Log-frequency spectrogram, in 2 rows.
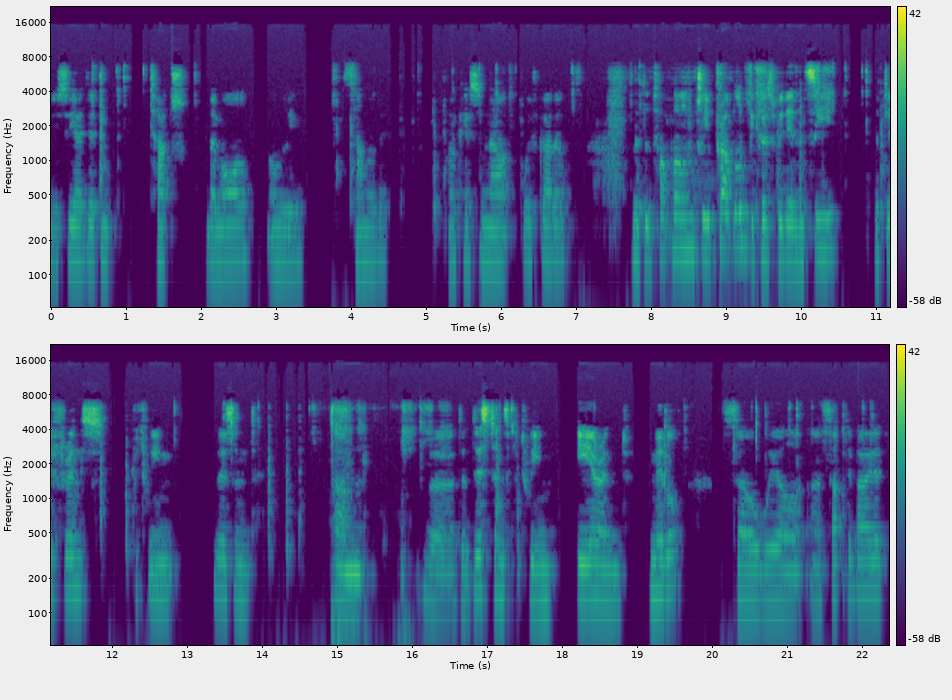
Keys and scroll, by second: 14.9 1.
